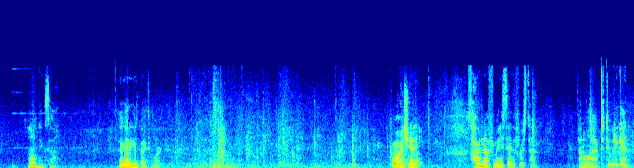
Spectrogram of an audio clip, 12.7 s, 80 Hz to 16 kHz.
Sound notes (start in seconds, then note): 0.1 elevator bell rings; 2.9 elevator door opens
